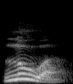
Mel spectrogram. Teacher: Lu é mais forte, né? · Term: sílaba tônica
